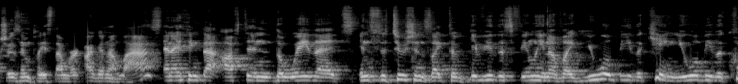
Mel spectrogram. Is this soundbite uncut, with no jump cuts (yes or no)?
no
